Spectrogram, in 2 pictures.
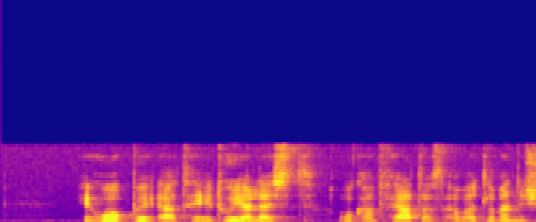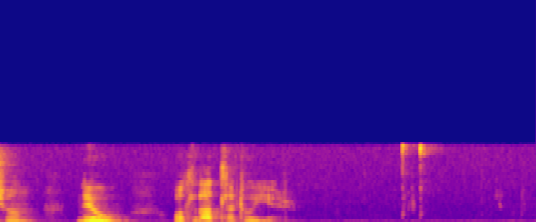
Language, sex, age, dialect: Faroese, male, 36-60, Suðurstreymoy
